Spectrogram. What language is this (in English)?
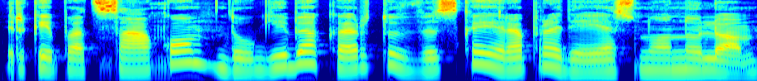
Lithuanian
